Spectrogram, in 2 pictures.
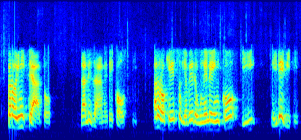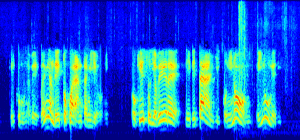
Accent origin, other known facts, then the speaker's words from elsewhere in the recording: Caltagirone, Sicily, Italy; moved away as an adult; now in Milan, Italy; Io ho vissuto a Caltagirone fino a 18 anni, quando finito il liceo mi sono trasferito a Milano, e poi la ragnatela di Milano mi ha trattenuto.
